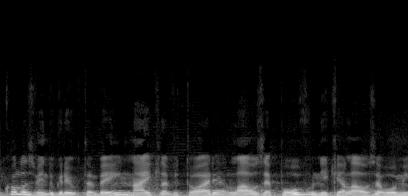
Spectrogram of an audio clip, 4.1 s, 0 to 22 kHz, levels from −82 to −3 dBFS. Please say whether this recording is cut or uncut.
cut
